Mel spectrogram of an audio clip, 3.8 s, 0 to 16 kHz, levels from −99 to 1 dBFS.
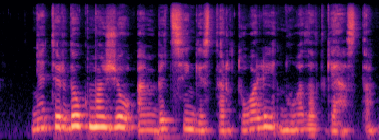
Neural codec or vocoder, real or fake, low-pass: vocoder, 44.1 kHz, 128 mel bands every 256 samples, BigVGAN v2; fake; 14.4 kHz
